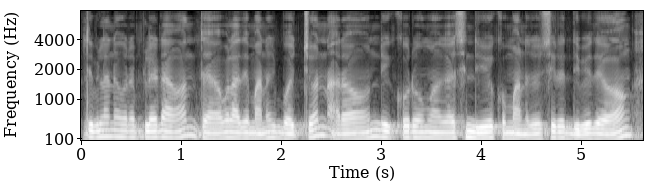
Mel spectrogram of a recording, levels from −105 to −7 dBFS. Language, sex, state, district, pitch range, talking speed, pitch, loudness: Chakma, male, Tripura, West Tripura, 115-140 Hz, 200 wpm, 125 Hz, -13 LUFS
